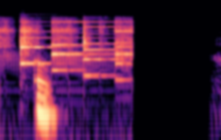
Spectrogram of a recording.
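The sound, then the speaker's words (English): A cell phone goes off in short, bright electronic ringtone notes for about a second, then cuts off abruptly into silence. “Whose cell phone is going off?”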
